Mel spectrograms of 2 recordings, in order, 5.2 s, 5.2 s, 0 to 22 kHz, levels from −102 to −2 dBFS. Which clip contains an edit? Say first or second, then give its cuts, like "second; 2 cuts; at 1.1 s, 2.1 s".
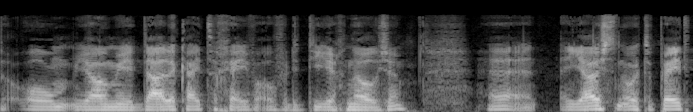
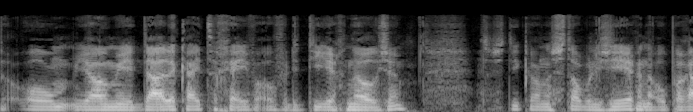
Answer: second; 1 cut; at 3.6 s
